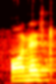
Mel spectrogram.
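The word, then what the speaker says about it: honest: हैं वो गलत है इसको ऑनेस्ट पढ़ेंगे क्योंकि एच साइलेंट रहेगा यहां देखिए आवर एच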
